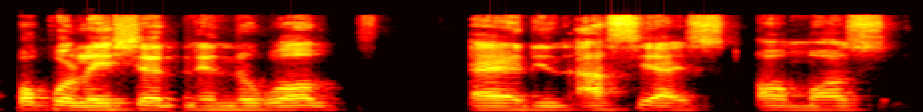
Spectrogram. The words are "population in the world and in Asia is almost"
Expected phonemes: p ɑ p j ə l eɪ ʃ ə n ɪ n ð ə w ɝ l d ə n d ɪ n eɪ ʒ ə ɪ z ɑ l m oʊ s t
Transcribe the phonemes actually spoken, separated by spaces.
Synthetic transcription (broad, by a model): p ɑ p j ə l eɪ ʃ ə n ɪ n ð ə w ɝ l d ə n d ɪ n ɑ s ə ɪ s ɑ l m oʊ s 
